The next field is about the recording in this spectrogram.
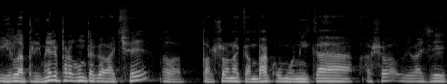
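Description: At a moderate pace, a man with a fairly high, somewhat breathy voice keeps his intonation fairly even. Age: 70s. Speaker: local election candidate; election candidate. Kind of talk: interview; interview answer. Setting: studio. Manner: halting. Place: studio. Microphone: lapel.

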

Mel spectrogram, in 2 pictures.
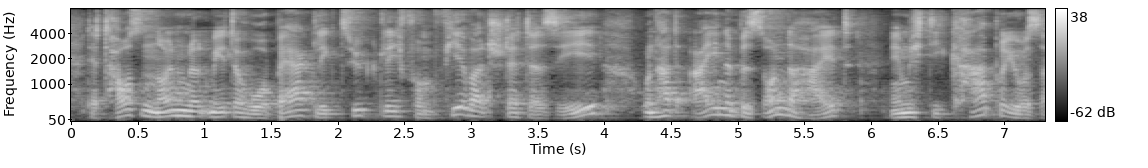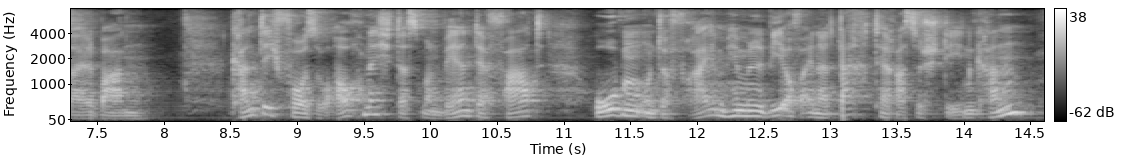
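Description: Audible room echo hangs around this man's voice. He talks at a moderate pace. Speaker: travel vlogger. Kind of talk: video intro to camera. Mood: friendly, upbeat. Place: studio.

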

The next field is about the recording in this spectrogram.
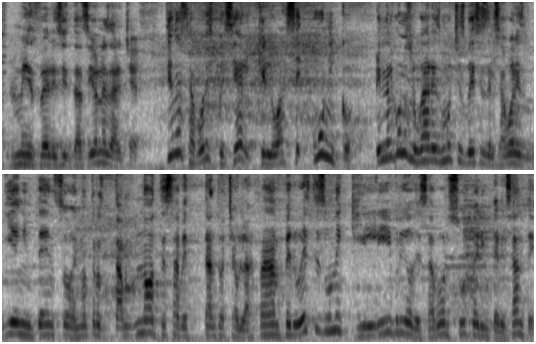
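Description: A man at a moderate pace over faint background music. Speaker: food vlogger. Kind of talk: casual vlog chat. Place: cafe. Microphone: camera far.

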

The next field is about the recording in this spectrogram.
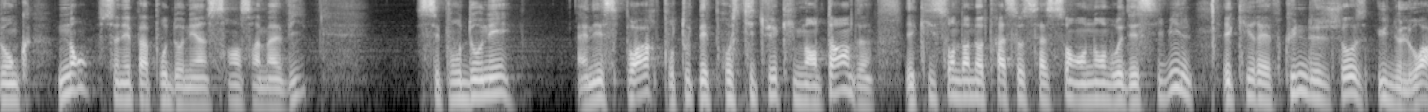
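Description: The speaker talks at a moderate pace with ordinary pitch variation and long, frequent pauses. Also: man, medium pitch for a man. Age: 40s. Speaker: activist for sex workers' rights; talk show guest. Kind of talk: TV talk show testimony. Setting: TV studio. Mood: warm, earnest, emotional topic. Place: studio. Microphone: lapel.

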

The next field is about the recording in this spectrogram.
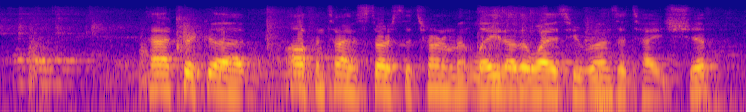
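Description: Amid noticeable background noise and audible room echo, a man talks with hardly any pauses, at a fairly high pitch with ordinary pitch variation. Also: moderate pace. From Los Angeles. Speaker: backgammon streamer and commentator. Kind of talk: live commentary. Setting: live stream at a tournament venue.

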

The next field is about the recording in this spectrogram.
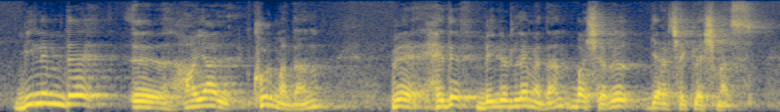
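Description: Speaking very slowly at a high pitch, a man makes very wide pitch swings while noticeable background noise plays behind him. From Gaziantep, Turkey. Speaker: astrophysicist, professor. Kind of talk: oral history interview answer.

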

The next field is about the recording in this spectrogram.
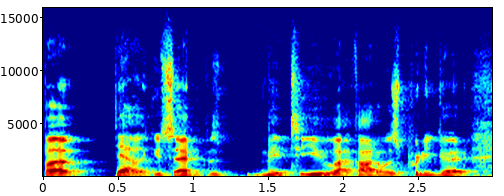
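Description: A man's voice against a quiet background. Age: 20s. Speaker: podcast co-host, broadcasting graduate; podcast co-host. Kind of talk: casual chat. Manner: halting, many fillers. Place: studio. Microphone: studio mic.

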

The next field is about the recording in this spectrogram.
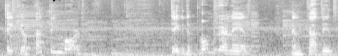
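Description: With a non-native accent, a man speaks at a very slow pace using very wide pitch swings, while clear music plays in the background. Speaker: private chef. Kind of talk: cooking tutorial talk to camera. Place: kitchen. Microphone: camera far.

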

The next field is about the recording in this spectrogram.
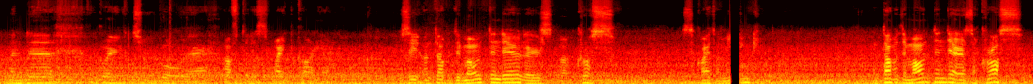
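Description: A man speaks with long, frequent pauses against loud background noise. The sound is dry, with no echo. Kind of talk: casual vlog chat. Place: car. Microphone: phone near.

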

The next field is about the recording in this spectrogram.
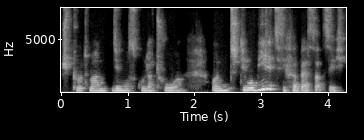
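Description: The voice is somewhat breathy, with ordinary pitch variation and a very slow pace. The background is quiet. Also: woman. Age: 40s. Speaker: fitness trainer. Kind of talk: testimonial interview. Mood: warm, enthusiastic. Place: home room. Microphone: webcam.

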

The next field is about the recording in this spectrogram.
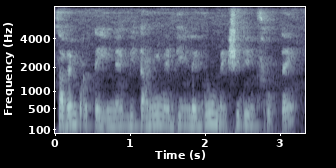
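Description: A woman speaks at a moderate pace with a fairly low pitch and a dark, mellow tone that is somewhat breathy. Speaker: nutrition doctor. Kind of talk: explanatory commentary. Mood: calm, explanatory. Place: office.

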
